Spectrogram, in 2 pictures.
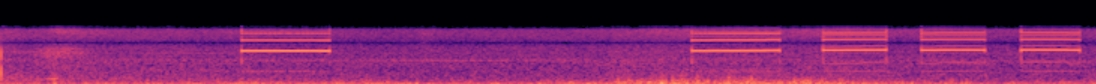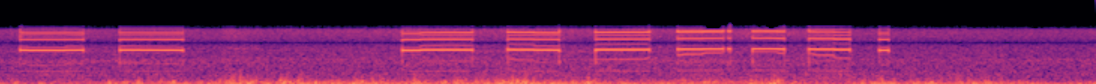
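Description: Paragliding variometer beeping its climb tone: a single beep, then runs of short beeps about two a second, which near the end come faster and step up in pitch as the lift gets stronger. Wind rumble on the microphone runs underneath.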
